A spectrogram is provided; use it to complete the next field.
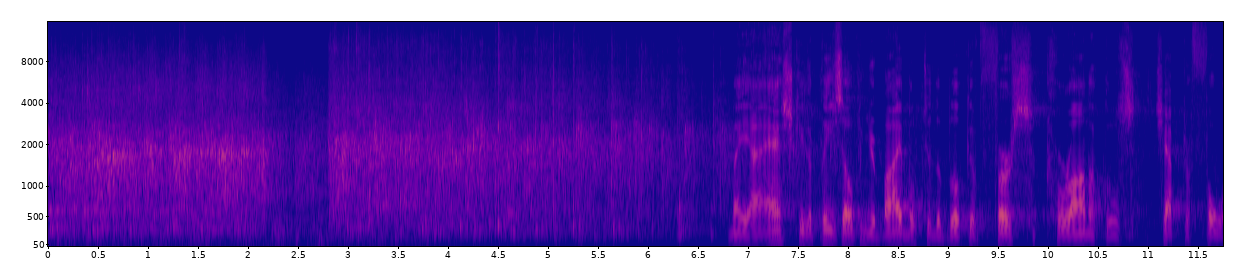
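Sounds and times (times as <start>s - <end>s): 
audience applause welcoming a speaker at a church gathering: 0.0s - 6.9s
speech: 6.8s - 11.7s.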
